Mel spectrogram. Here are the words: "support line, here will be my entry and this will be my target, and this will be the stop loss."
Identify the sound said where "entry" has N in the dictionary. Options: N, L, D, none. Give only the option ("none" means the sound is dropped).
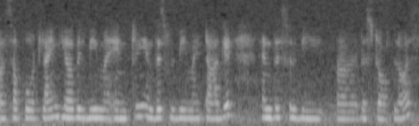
N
